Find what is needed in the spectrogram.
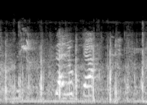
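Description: Footsteps of several people walking and a child running on a concrete path, an irregular run of short, sharp taps, with brief voices calling out about a second in and again shortly after.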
